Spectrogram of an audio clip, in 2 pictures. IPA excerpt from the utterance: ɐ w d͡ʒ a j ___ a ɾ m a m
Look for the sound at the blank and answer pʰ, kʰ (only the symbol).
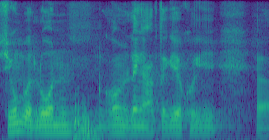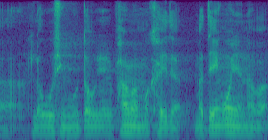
pʰ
